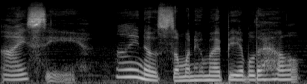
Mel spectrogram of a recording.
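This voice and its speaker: A woman's voice: medium pitch, sing-song, normal speed, darkish tone, soft background music. A woman playing a cool, flirtatious underworld helper in a manga drama, coy and drawling.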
